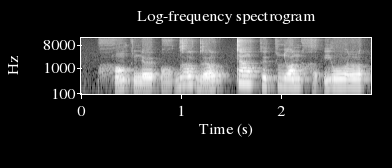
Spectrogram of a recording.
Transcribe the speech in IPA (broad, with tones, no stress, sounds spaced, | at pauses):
h ɔ̃˩˧ k n ø˩ ʔ ɔ̤˩ ɡ ə̤˥ lˠ ɡ ø˩˧ lˠ tː ɛ̃˥ lˠ k y˧ k ʎ ɔ˧ n h ə̤˩˧ ʔ j u˥ lˠ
